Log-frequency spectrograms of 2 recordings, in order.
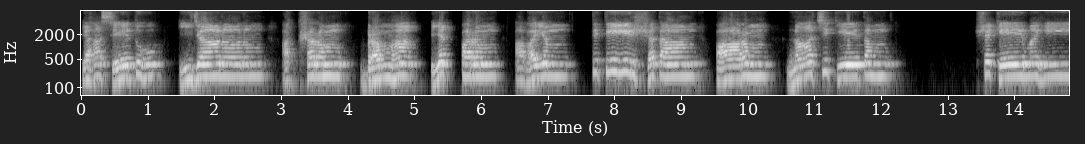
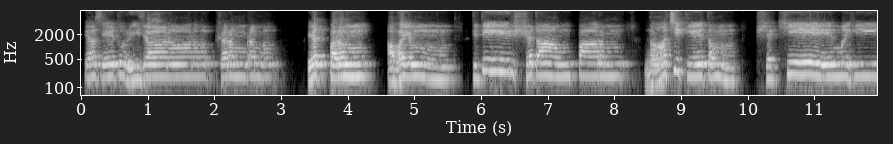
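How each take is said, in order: First: The words are split apart, each said separately. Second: The words run together into joined forms. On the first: "ఇప్పుడు విడగొట్టి చదువుతాను చూడండి" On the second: "ఇది నేను మామూలుగా మంత్రం చదివేశాను"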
